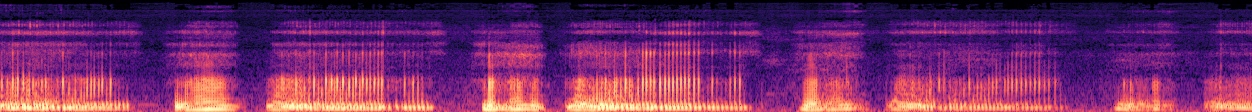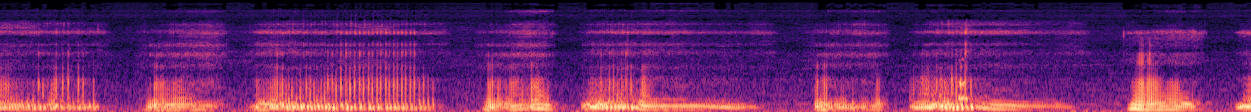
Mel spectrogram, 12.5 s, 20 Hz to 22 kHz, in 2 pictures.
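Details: A sleeping boy snoring, said to take after his dad: repeated rattling, snorting breaths about 38 a minute with short pauses between; snoring.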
